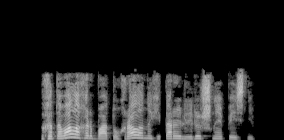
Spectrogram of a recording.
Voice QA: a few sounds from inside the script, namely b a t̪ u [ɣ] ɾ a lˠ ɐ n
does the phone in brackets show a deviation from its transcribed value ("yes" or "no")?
no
